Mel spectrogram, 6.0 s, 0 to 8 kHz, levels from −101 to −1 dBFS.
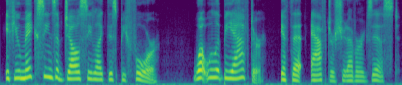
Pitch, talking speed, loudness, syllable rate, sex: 215 Hz, 200 wpm, -20 LUFS, 5.7 syllables/s, female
